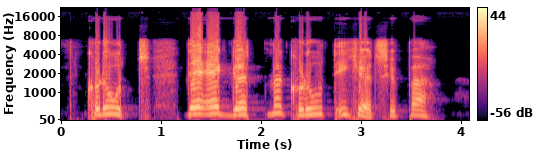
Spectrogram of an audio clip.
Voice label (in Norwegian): kLot, Numedalsmål; Dæ æ gøtt mæ kLot i kjøtsuppa.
